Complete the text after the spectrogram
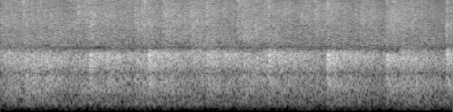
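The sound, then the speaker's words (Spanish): A church audience applauds with dense, continuous clapping at an even level, with a few slightly louder accents scattered through it. “Dale una ofrenda de palmas al Dios de la gloria.”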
